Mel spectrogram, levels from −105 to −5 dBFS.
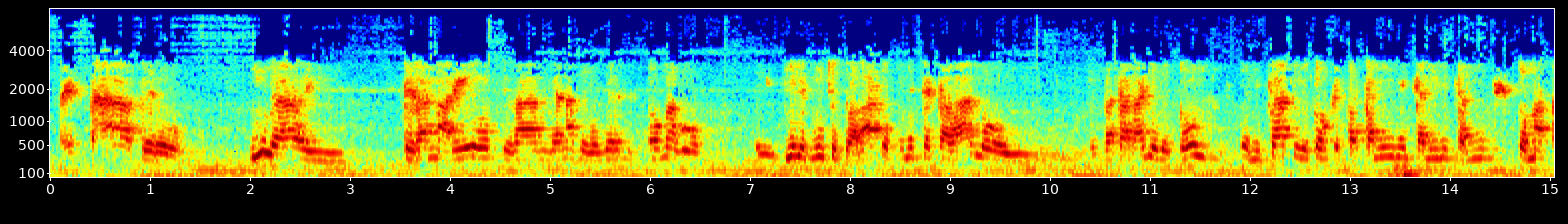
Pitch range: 140-185 Hz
